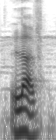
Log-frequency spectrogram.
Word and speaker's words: Loeb: Pero bueno, imagínense ustedes que esta cosa, esta piedra causó tanto revuelo que un astrofísico llamado Abraham Love, no sé si lo estoy pronunciando bien, no es Love como amor, no, no sean tan románticos ahorita. Es L-O-E-B alta, ahí casi casi, pero no.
